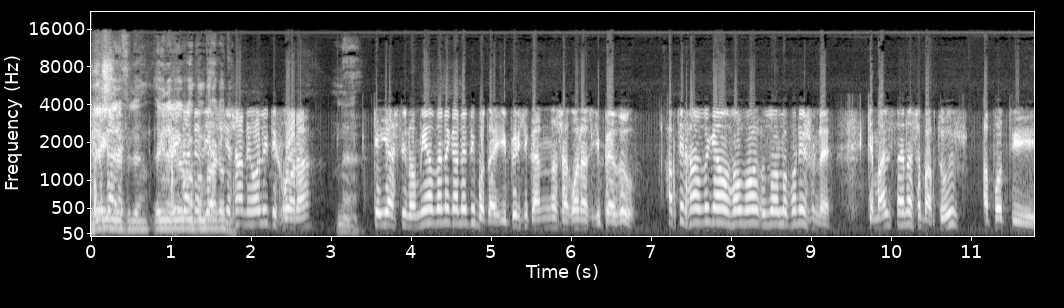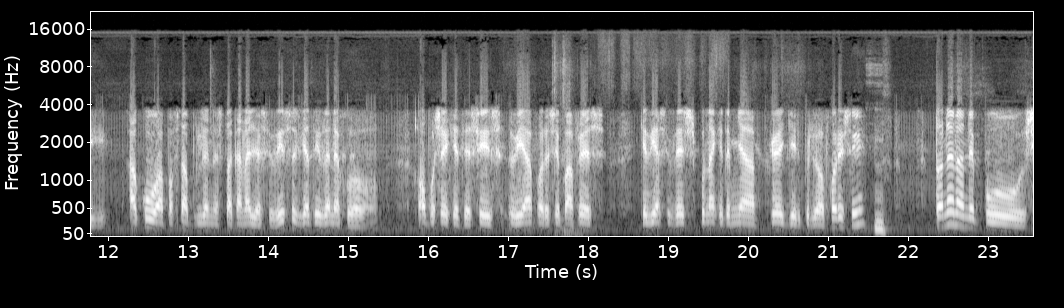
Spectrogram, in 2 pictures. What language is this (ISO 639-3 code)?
ell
